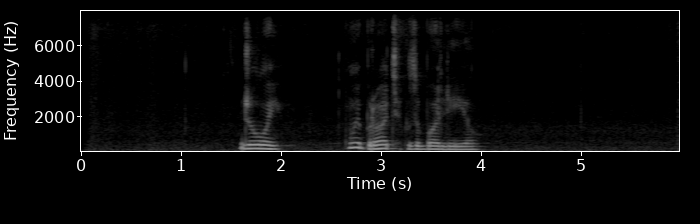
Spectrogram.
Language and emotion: Russian, sad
